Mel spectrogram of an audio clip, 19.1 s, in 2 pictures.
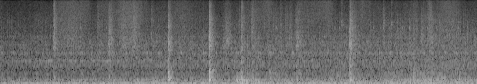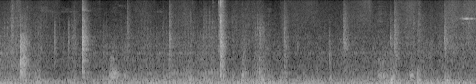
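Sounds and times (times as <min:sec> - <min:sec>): diesel train rumble: 0:00.0 - 0:19.0
sharp knocks and rattles: 0:03.0 - 0:15.4.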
